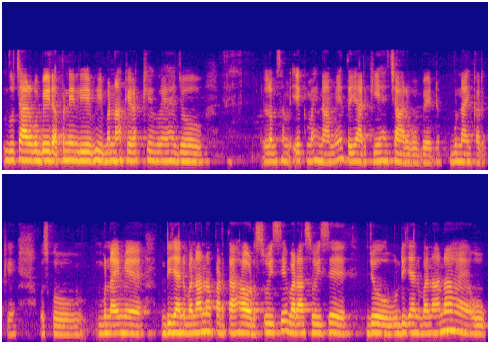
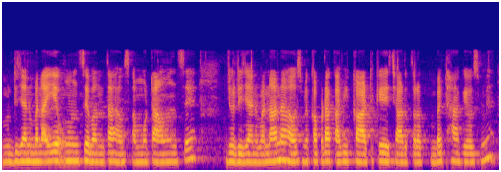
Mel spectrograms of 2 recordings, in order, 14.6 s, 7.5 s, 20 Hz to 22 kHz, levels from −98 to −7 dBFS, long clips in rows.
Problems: constant background noise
